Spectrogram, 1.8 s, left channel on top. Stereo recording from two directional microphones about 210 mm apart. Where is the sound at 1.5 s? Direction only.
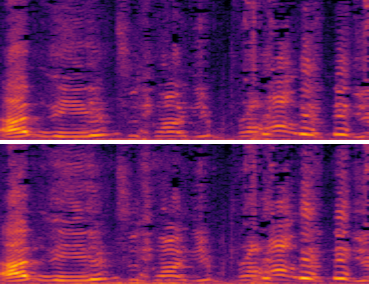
40° right (ahead or behind).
